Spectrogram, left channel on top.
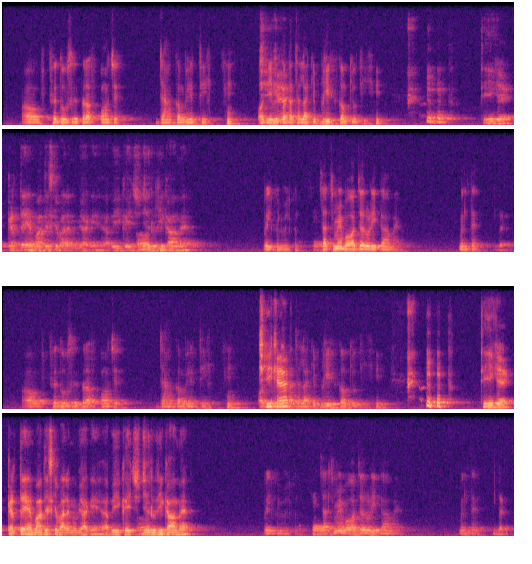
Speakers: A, on the left; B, on the right.
A: और फिर दूसरी तरफ पहुंचे जहाँ कम भीड़ थी <laughs> और
B: ठीक
A: ये भी
B: है
A: पता चला कि भीड़ कम क्यों थी <laughs>
B: <laughs> ठीक है करते हैं बात इसके बारे में भी आगे अभी कुछ
A: ओके
B: जरूरी काम है
A: बिल्कुल बिल्कुल
B: हम्म,
A: सच में बहुत जरूरी काम है मिलते हैं
B: हम्म,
